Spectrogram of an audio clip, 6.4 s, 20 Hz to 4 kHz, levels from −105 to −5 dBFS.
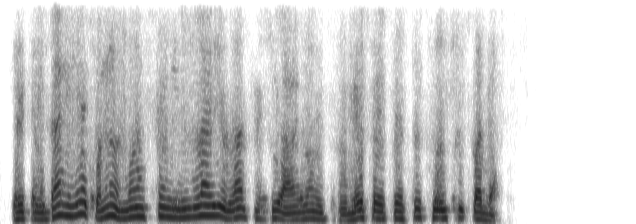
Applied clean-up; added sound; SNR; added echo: neural mask model Resemble Enhance denoiser.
